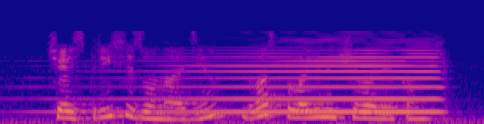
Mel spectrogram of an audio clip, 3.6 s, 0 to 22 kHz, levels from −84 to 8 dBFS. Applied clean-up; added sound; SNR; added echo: none; Bowed string instrument; 1 dB; none.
